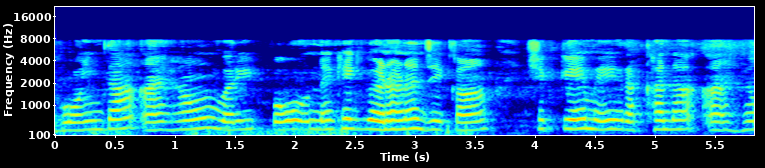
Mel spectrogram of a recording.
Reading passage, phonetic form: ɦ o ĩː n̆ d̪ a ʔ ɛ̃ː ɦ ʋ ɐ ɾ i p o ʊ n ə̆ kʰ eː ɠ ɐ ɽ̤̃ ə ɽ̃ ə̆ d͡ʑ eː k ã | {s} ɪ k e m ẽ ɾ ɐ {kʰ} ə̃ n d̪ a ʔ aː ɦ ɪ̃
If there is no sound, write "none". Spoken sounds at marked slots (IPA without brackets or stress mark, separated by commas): ʃ, kʰ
